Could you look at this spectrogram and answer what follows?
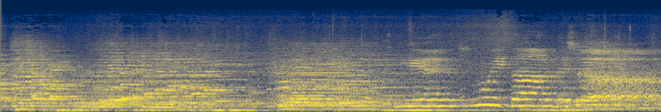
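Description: Live tango music from a small band with piano and double bass, playing a continuous melodic passage over a steady bass line.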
